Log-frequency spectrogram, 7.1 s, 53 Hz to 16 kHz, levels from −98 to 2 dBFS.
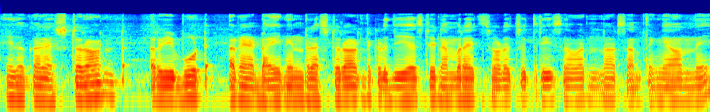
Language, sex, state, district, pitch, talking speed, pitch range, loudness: Telugu, male, Andhra Pradesh, Visakhapatnam, 100 Hz, 175 wpm, 95-100 Hz, -17 LUFS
